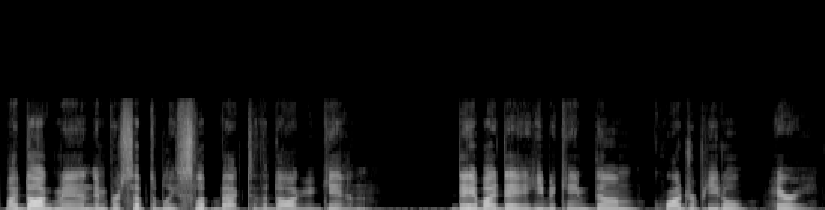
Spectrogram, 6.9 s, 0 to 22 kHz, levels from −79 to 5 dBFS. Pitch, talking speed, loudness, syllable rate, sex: 100 Hz, 155 wpm, -23 LUFS, 5.0 syllables/s, male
